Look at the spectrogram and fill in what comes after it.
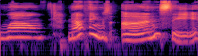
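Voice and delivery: hesitant, unsure tone. Retelling a mechanic's reply to a car question: imitating someone sounding uncertain. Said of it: "with complete uncertainty".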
